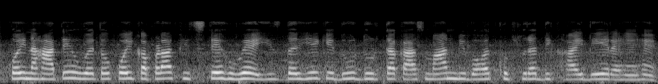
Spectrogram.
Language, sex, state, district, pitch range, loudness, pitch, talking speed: Hindi, female, Bihar, Sitamarhi, 245-270 Hz, -15 LUFS, 255 Hz, 190 wpm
